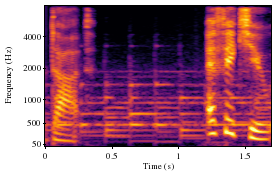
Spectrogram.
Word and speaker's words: FAQ: FAQ is a bit harder because I have heard people say it like an initialism, FAQ, while others pronounce it as an acronym/fake/.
